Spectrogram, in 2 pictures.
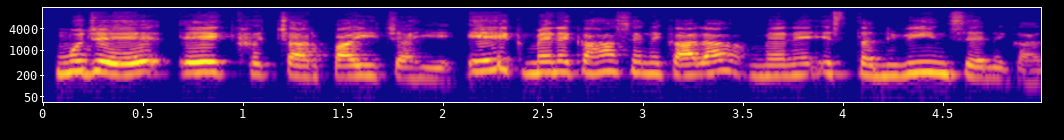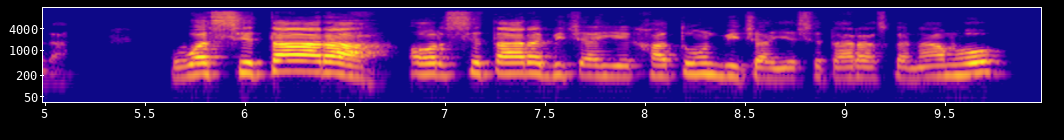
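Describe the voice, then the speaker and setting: A man teaching Arabic in an online class over a video call, drawing out the Arabic phrases slowly and explaining them briskly, often teasing his students. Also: high voice, a bit bright. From Pakistan. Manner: slow drawn-out Arabic examples, brisk explanations.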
